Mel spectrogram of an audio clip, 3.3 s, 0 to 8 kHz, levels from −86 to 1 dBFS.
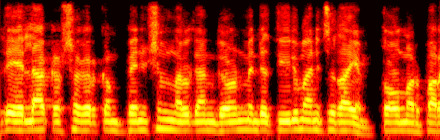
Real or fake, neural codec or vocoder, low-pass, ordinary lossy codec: fake; codec, 44.1 kHz, 7.8 kbps, Pupu-Codec; 7.2 kHz; Opus, 32 kbps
